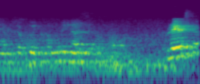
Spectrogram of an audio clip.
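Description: Speech only: a woman preaching, her voice softer for the first second and a half, then a louder syllable near the end.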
